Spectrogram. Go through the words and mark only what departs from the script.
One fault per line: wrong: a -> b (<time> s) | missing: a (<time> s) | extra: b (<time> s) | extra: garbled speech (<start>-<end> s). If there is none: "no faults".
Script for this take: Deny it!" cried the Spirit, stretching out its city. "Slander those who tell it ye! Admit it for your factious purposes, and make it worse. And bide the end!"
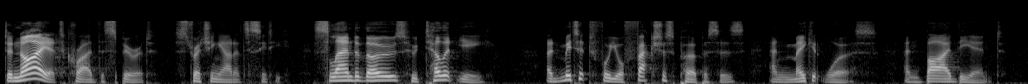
no faults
